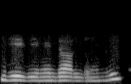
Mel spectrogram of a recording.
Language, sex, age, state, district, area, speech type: Urdu, female, 18-30, Uttar Pradesh, Aligarh, urban, conversation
